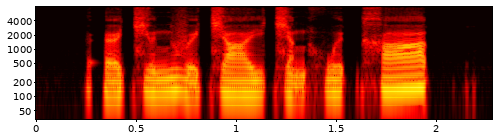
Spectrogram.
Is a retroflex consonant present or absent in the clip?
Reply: absent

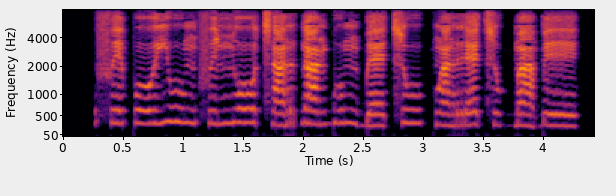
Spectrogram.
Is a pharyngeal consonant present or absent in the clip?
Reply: absent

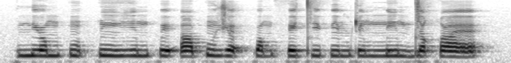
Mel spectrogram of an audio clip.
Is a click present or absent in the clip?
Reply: absent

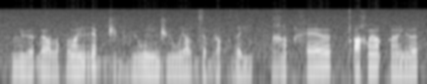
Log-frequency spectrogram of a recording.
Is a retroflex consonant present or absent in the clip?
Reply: present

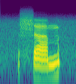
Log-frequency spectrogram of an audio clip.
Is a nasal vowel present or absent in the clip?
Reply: absent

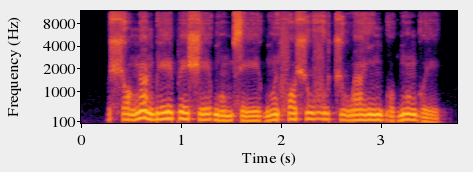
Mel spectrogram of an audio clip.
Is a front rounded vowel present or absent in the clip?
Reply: absent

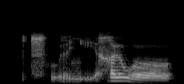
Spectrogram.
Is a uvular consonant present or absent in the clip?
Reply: present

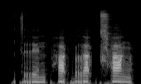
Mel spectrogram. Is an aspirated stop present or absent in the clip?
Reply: present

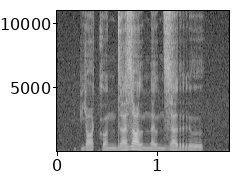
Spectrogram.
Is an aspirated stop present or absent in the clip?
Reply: absent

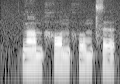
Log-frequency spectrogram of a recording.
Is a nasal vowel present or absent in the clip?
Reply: present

